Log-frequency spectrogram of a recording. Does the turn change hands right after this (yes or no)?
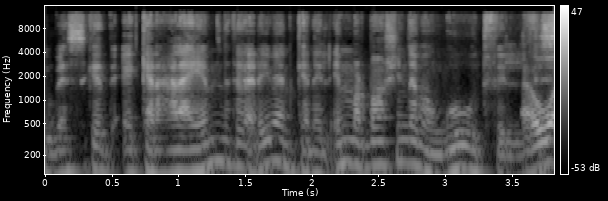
yes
